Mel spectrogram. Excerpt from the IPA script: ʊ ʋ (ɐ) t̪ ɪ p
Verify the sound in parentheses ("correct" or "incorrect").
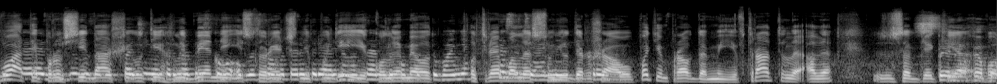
incorrect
